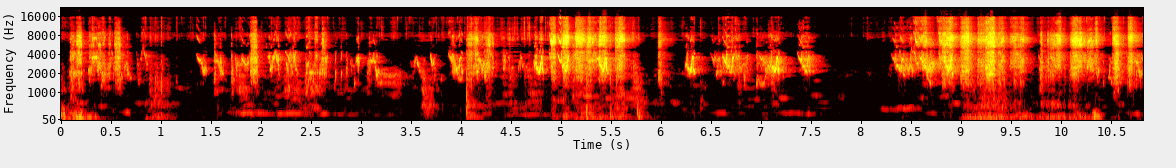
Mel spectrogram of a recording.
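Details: Pet budgies warble and chirp in long, fast, chattering bouts of high, rasping notes, broken by a short silence before a loud final burst.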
